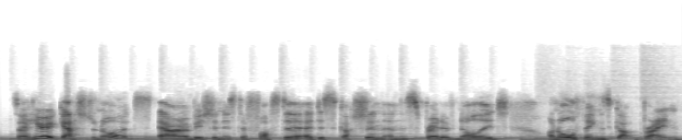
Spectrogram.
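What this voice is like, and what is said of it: Australian accent. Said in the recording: “if the accent doesn't give it away, I'm tuning in to you from Adelaide in Australia”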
